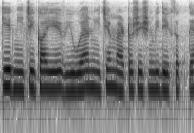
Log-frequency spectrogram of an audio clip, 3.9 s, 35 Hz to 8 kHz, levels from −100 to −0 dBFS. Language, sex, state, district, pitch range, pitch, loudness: Hindi, female, Delhi, New Delhi, 205-220 Hz, 210 Hz, -16 LUFS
